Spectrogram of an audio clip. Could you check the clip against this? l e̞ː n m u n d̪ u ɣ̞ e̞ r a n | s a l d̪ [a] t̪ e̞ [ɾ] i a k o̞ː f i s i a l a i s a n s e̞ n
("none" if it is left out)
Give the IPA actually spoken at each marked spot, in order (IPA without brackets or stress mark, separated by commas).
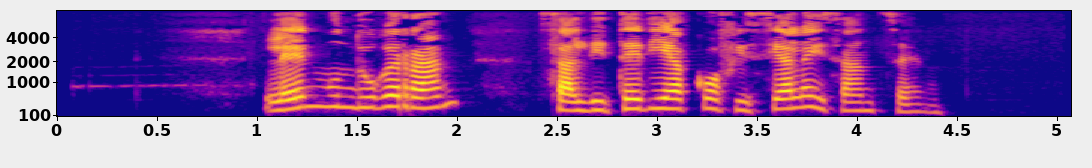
i, ɾ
